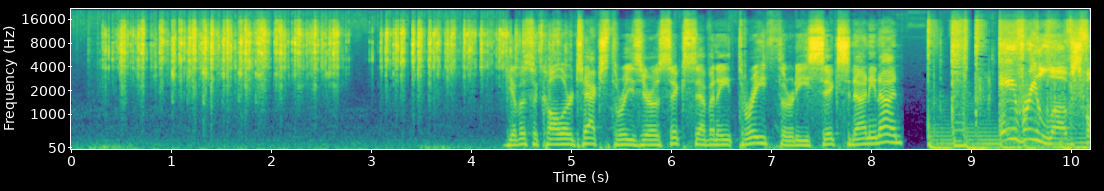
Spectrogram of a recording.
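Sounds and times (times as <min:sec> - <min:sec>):
small hard Skittles candies shaken in a hand: 0:00.0 - 0:05.0
speech: 0:04.4 - 0:08.4, 0:09.3 - 0:10.1.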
